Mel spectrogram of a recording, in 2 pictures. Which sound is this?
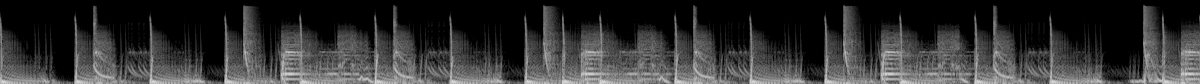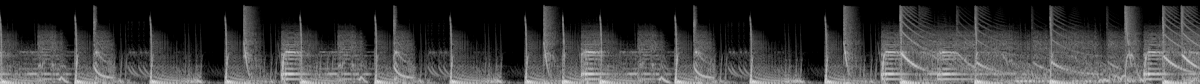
80 bpm Dirty 23rd Century Attack loop 7
ATTACK LOOPZ 01 is a loop pack created using Waldorf Attack drum VSTi and applying various Guitar Rig 4 (from Native Instruments) effects on the loops. I used the 23rd Century kit to create the loops and created 8 differently sequenced loops at 80BPM of 8 measures 4/4 long. These loops can be used at 80 BPM, 120 BPM or 160 BPM and even 40 BPM. Other measures can also be tried out. The various effects go from reverb over delay and deformations ranging from phasing till heavy distortions.
4, 80bpm, drumloop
